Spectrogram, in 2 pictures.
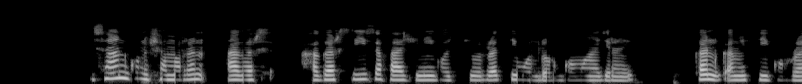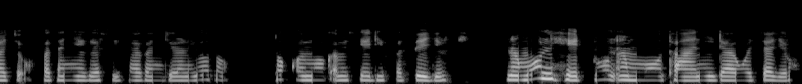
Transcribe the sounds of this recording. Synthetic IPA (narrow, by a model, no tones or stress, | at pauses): ʔɪsaːŋkʊnʃɐmɐrːɐn | ɐɡɐɾsiːsɐfaːʃɪniːɡɔt͡ʃːuːɪrːɐt̪ːɪwɐld̪ɔɾɡɔmaːd͡ʒɪɾɐnɪ̥ | kɐŋkʼɐmɪsiːɡʊrːaːt͡ʃːɐ̰ʔʊfːɐt̪ɐniːɐɡɐɾsiːsaːkɐnd͡ʒɪɾɐnjo̞ːt̪ɐʔʊ | t̪ɔkːɔɪmːo̞ːkʼɐmɪsiːɐd̪iːfːɐt̪ːe̞ːd͡ʒɪɾt̪ɪ̥ | nɐmo̞ːnːɪhɛd̪ːuːnɐmːo̞ːt̪ʰɐʔɐniːd̪aːwːɐt͡ʃːaːd͡ʒɪɾʊ̥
